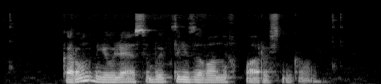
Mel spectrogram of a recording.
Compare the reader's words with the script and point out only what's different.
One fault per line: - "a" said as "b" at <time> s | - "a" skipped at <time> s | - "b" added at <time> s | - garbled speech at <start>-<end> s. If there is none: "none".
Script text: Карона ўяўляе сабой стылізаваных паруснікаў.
none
